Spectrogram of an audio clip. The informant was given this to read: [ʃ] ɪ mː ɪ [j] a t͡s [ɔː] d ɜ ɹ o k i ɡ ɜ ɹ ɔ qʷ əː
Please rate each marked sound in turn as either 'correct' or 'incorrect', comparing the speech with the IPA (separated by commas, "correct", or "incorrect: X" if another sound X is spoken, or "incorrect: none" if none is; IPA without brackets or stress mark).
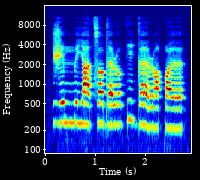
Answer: incorrect: ʒ, correct, incorrect: ɔ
